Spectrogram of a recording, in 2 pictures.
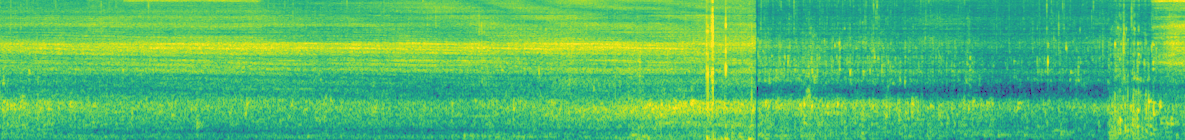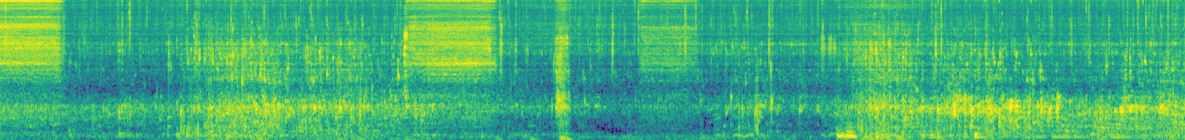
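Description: Underwater recording of scuba regulator exhaust bubbles: muffled bursts of bubbling and gurgling every few seconds as divers breathe out, over a steady water hiss.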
